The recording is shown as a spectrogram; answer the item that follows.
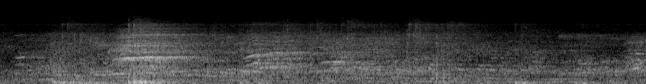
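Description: A dodgeball bouncing on the gym floor: a few separate dull thuds, the loudest about a second and a half in, with distant voices around them.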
